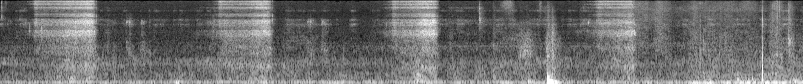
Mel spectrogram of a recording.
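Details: Gina, a five-month-old American Staffordshire Terrier puppy, asleep indoors and snoring loudly. Soft breathy rasping snores come in slow waves about every three seconds. A single sharp click sounds near the eight-second mark, and a quiet room hum runs underneath.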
